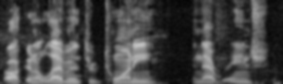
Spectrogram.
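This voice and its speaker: A man in a mid-range voice chats loosely through a fantasy football podcast, full of fillers and easy laughs. His voice is close and dry, with almost no room around it. He talks between bites of a meal, relaxed and unhurried. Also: mid-range voice, clear, resonant tone, no echo. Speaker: podcast co-host. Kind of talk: casual fantasy football chat. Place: in Boston, eating a meal while recording.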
